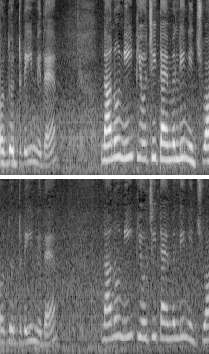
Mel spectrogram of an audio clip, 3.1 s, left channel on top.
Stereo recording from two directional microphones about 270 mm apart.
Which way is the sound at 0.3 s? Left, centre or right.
Left.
